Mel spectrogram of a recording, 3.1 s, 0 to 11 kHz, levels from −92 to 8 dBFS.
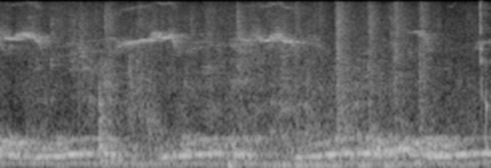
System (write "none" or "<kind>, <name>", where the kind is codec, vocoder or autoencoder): none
